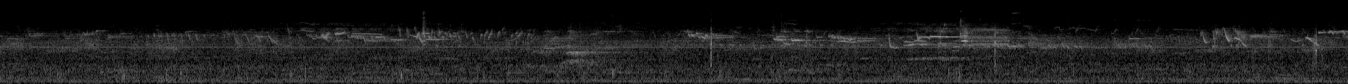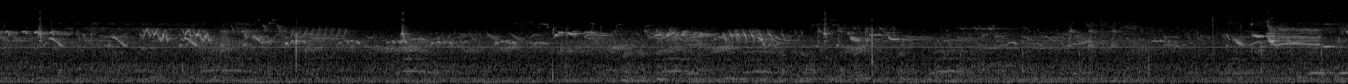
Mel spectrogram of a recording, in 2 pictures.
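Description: Small birds chirping and twittering busily, many short high calls overlapping, over steady outdoor background noise.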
